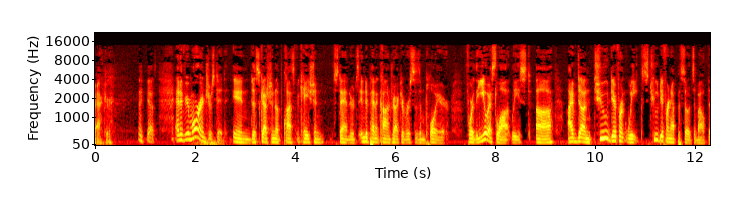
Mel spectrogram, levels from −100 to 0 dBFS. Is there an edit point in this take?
no; 0 cuts

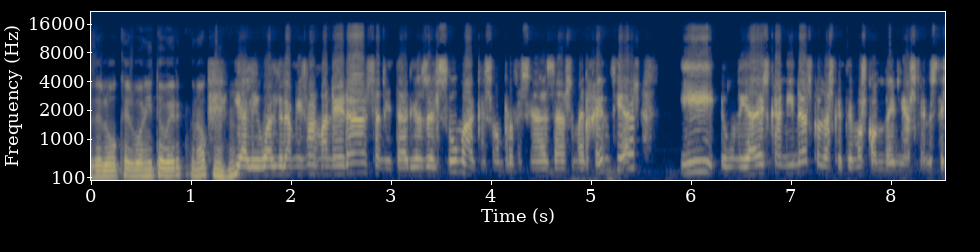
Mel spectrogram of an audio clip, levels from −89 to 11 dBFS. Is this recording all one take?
no; 1 cut; at 1.2 s

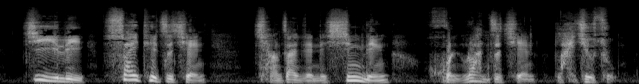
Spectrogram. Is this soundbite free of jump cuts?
yes; 0 cuts

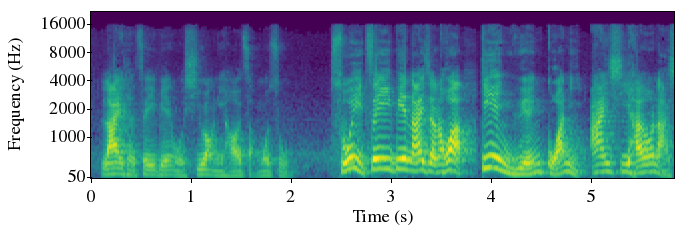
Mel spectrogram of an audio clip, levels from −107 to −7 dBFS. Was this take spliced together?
yes; 2 cuts; at 2.4 s, 3.8 s

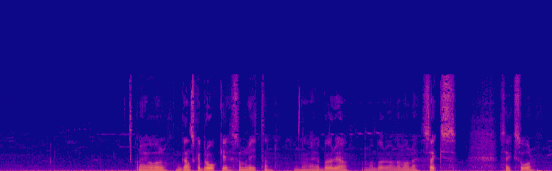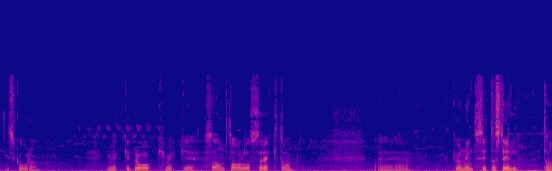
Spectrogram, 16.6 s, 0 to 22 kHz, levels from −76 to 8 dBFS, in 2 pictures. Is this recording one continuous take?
no; 1 cut; at 2.1 s

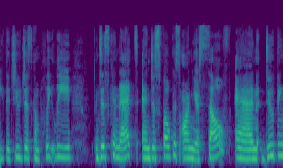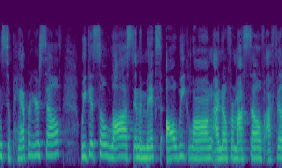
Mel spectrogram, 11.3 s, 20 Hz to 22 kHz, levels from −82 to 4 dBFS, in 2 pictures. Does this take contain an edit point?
no; 0 cuts

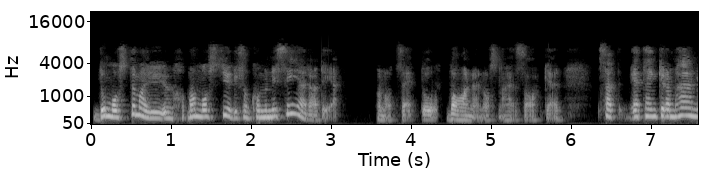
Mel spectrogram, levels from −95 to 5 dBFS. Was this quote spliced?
yes; 2 cuts; at 4.3 s, 6.2 s

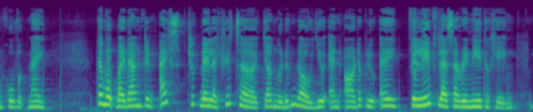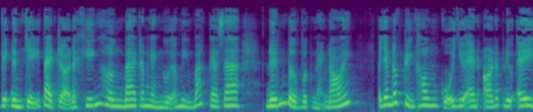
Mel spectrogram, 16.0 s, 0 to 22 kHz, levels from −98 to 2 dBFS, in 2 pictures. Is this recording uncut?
yes; 0 cuts

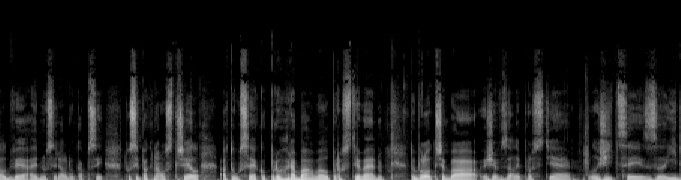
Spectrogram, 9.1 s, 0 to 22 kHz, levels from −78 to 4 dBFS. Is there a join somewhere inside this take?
yes; 2 cuts; at 5.4 s, 7.8 s

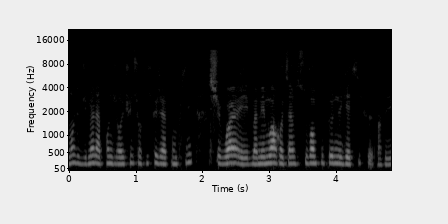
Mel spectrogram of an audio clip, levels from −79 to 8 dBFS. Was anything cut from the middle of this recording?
yes; 1 cut; at 2.1 s

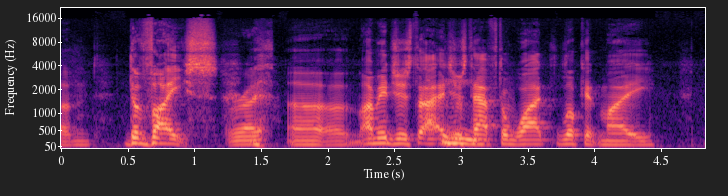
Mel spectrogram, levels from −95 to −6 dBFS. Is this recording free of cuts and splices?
no; 1 cut; at 1.6 s

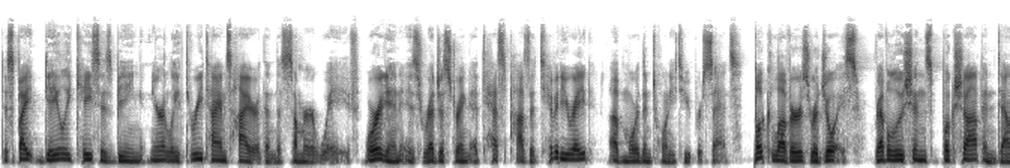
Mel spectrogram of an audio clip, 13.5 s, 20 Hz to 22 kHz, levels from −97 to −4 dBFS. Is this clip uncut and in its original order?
no; 1 cut; at 10.0 s

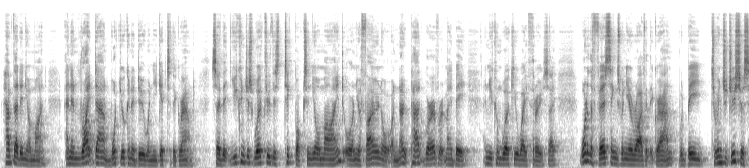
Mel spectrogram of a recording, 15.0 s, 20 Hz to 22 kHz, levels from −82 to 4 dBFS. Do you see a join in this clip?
no; 0 cuts

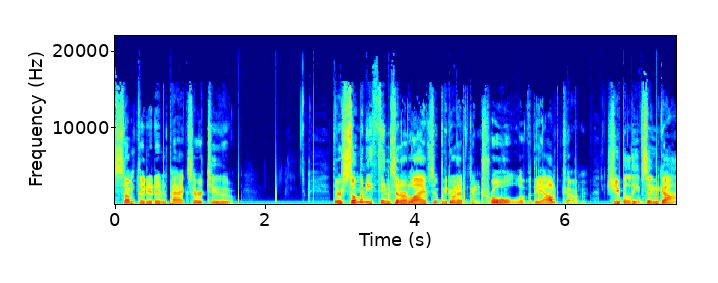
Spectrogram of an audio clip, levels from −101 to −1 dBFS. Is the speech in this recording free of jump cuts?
no; 1 cut; at 6.4 s

